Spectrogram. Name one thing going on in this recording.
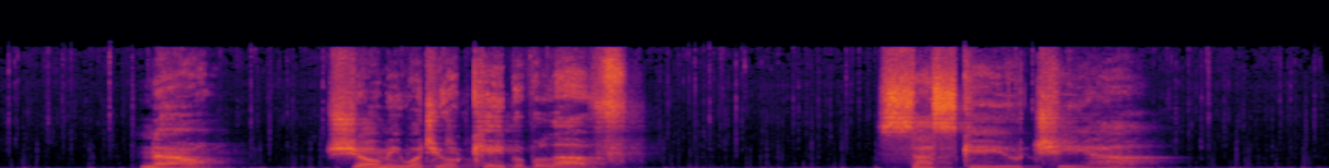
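A man speaks slowly and menacingly in a low, smooth voice.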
